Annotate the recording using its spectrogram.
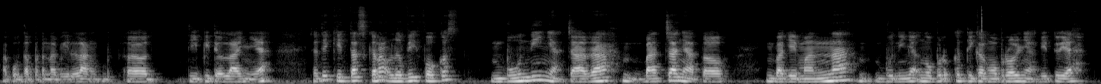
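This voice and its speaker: A Korean man teaches his language in a casual, friendly online lesson, speaking with a Korean accent at a middling pitch. He sounds out example words slowly and says each one twice for learners. The sound is a bit dull and lo-fi. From South Korea. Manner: friendly, addresses viewers as friends.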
